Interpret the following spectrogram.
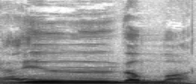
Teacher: نون ساکن کو دال میں چھپائیں گے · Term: اخفا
